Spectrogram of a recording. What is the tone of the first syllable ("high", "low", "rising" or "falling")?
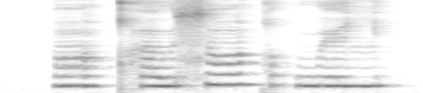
low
